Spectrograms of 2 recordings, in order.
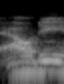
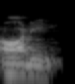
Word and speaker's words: Audi: If you know the car, the German car, the Audi is pronounced Audi and not Audi.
